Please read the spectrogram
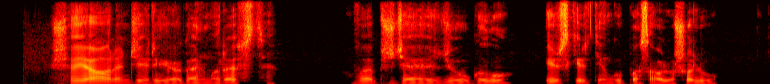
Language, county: Lithuanian, Kaunas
